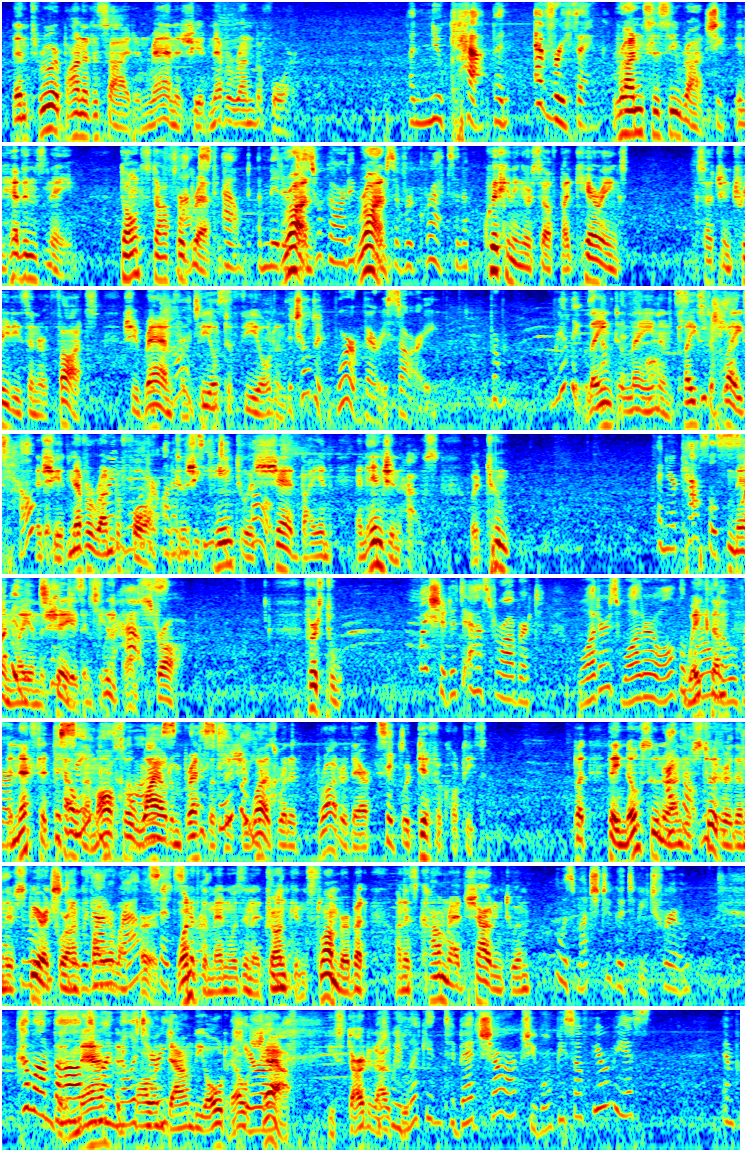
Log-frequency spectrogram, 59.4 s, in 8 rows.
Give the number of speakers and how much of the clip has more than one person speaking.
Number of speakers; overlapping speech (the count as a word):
two, about 38%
